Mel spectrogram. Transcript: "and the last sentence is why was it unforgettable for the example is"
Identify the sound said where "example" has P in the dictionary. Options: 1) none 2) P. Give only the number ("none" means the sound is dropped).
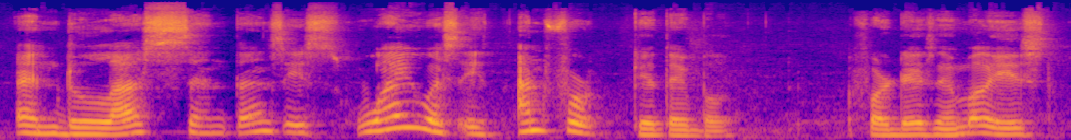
1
